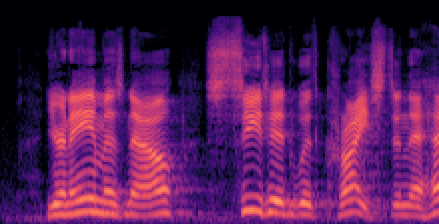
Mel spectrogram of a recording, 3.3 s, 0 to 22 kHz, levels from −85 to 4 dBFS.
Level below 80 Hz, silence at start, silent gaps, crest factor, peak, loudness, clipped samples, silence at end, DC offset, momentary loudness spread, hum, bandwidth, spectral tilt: -64 dBFS; 0.35 s; none; 16 dB; -4 dBFS; -19 LUFS; under 0.1%; 0 s; under 0.1%; 11 LU; none; 16.5 kHz; -3 dB/octave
